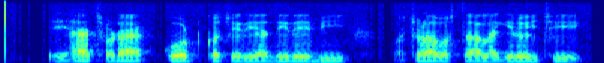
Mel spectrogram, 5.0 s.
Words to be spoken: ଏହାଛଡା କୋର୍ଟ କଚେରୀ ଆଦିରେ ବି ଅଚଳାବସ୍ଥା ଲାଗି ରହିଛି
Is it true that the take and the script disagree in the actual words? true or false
false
